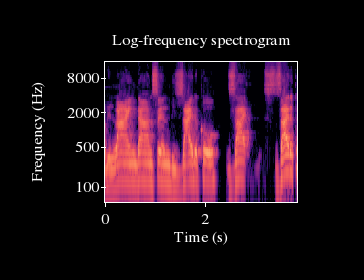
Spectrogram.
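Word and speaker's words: zydeco: Zidico or Zidco. You said it right the first time I said Zidico.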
